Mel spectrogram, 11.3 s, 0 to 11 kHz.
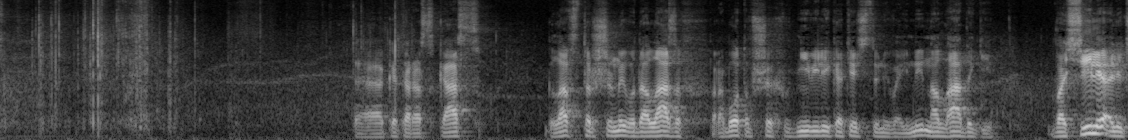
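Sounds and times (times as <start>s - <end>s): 
mail package torn open in a ship's wardroom: 0.0s - 2.5s
speech: 3.6s - 4.9s, 5.5s - 11.2s.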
